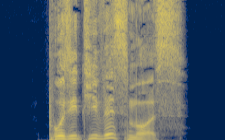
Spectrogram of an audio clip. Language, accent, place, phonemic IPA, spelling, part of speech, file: German, Germany, Berlin, /pozitiˈvɪsmʊs/, Positivismus, noun, De-Positivismus.ogg
- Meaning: positivism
